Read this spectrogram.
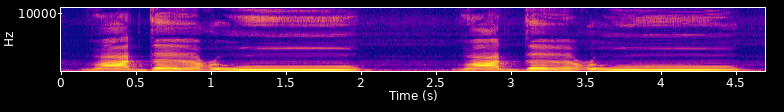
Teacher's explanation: مم مثلہ وادعوا، واو پر زبر ہے، واو آگے دال ساکن ہے، دال حروف قلقلہ میں سے ہے، تو اس کے بعد کو ہم تھوڑا ہلا کے پڑھیں گے، واو کو دال کے ساتھ ملا لیں گے. ود ود، آگے عین پہ پیش واو ساکن، یہ واو مدہ ہے، اس کو ہم کھینچیں گے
